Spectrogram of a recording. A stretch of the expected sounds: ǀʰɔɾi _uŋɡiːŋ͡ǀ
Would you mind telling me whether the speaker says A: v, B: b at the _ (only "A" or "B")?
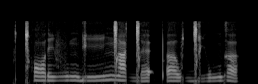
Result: A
